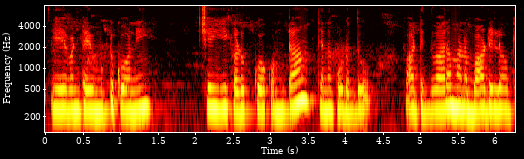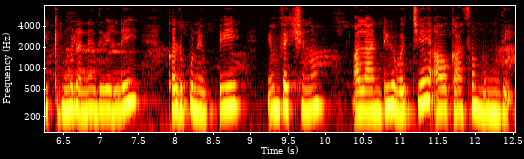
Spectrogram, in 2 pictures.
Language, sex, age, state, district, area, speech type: Telugu, female, 18-30, Andhra Pradesh, Nellore, rural, spontaneous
